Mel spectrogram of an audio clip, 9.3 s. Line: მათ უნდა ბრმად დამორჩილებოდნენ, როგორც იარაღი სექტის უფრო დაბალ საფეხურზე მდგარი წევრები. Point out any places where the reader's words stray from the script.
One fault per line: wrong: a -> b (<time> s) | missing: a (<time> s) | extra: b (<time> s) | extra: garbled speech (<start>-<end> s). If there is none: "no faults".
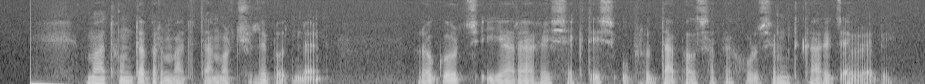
no faults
